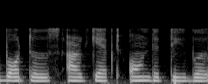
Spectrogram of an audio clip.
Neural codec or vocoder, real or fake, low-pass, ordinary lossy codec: none; real; 5.4 kHz; none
